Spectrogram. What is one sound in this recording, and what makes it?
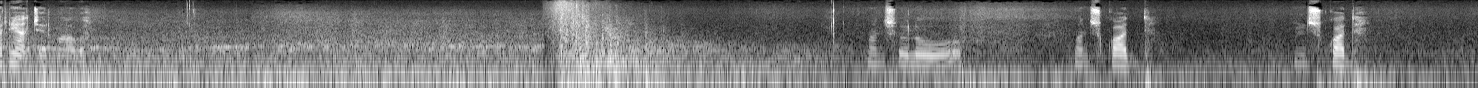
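Wind rushes steadily past during a fast freefall.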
